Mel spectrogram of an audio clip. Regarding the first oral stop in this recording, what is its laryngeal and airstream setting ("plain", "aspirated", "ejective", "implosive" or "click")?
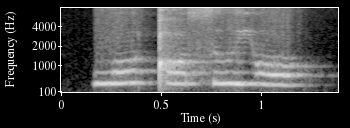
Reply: click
